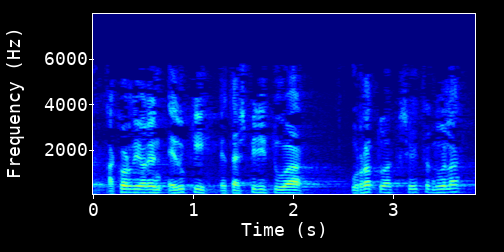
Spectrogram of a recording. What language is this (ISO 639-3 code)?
eus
